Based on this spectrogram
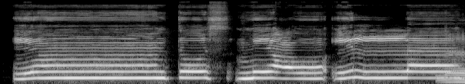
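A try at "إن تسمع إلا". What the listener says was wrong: Kalau tadi ainnya dia nggak neken tengah tenggorokan Bunda, tapi jadi hamzah, tapi disengaukan. Ya, apalagi setelahnya huruf hamzah, makanya makin nyaru bunyi ainnya. Harusnya kayak barusan, ditekan makhrajnya. Tusmi'u illa dan seterusnya, ya.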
